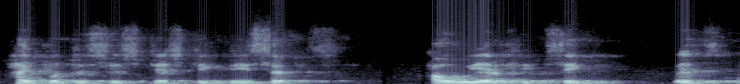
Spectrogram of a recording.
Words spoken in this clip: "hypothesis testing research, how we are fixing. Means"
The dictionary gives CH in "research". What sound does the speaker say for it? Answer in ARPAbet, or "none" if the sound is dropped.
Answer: S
